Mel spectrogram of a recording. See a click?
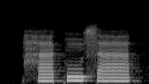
no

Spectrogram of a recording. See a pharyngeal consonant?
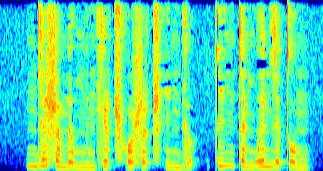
no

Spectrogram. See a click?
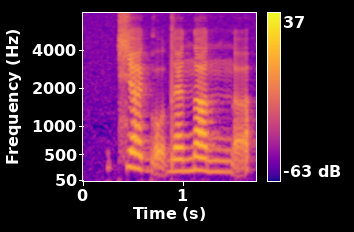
no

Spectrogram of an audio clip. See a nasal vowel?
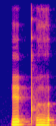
no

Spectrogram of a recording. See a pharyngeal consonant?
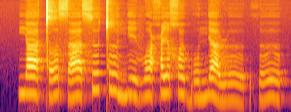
yes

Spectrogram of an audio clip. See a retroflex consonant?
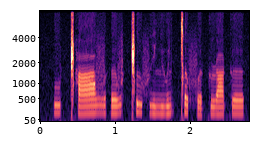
no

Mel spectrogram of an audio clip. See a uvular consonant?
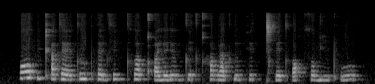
yes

